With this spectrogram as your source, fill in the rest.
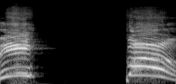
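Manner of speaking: high, loud, booming, triumphant shout.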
